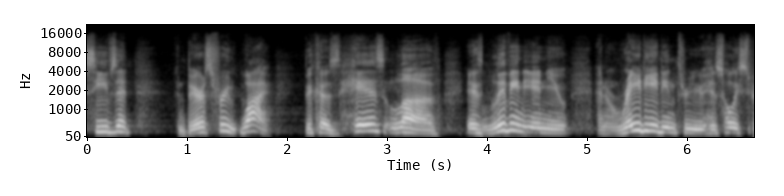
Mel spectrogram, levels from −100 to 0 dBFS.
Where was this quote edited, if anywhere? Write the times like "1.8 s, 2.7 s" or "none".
3.9 s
